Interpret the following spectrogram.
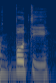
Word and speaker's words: Boti: You said Bati or Boti? Boti. Boti. Wonder. Okay. Yeah. The long O, not the short O.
